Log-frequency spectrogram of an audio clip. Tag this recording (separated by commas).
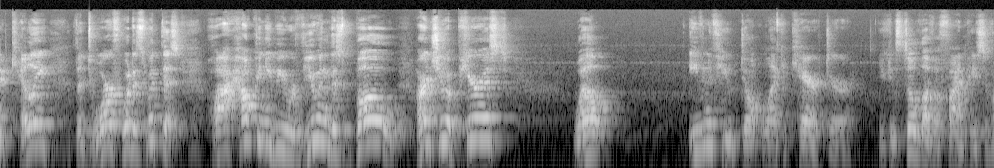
Speech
